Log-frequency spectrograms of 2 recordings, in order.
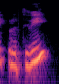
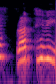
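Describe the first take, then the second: First: पृथ्वी said properly as "prithvi" with ri; correct pronunciation. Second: पृथ्वी said as "prathvi", a short a in place of ri; teacher demonstrates the incorrect पृथ्वी, saying prathvi; wrong pronunciation. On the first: Teacher correcting children's mistake: पृथ्वी said correctly as prithvi. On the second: Teacher showing children the common mistake: पृथ्वी mispronounced as prathvi. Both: Shown as a demonstration. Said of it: "नहीं पृथ्वी".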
